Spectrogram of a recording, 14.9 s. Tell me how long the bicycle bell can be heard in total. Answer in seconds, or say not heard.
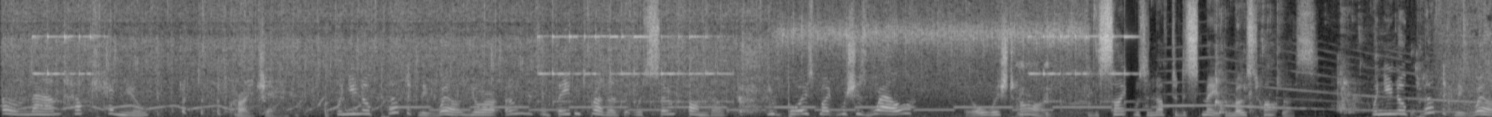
4 s.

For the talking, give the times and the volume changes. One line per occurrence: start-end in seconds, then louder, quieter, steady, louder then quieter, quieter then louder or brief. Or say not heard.
0.0-14.8 steady.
